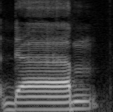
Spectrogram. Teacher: Kalau kita berwakaf berhenti di huruf yang tidak dibaca panjang, maka hurufnya kita sukunkan, hurufnya kita matikan sehingganya kita baca dam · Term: disukunkan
